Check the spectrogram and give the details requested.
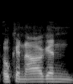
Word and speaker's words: Okanagan: I'm gonna say it wrong okay now again Okanagan Valley that that comes down from BC from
